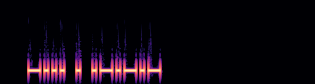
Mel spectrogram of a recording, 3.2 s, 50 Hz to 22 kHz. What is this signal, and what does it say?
Morse code, heard as a keyed tone, about 32 wpm, 700 Hz. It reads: BE.
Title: 2x Word-Spacing - Sentences from Top 200 Words - 30wpm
